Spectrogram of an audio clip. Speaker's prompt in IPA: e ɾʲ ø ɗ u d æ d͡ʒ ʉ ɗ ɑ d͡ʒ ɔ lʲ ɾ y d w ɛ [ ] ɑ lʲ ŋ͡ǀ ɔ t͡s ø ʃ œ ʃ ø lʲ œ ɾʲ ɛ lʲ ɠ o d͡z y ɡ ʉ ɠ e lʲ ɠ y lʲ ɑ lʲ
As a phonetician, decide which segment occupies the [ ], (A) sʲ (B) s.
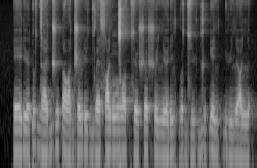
B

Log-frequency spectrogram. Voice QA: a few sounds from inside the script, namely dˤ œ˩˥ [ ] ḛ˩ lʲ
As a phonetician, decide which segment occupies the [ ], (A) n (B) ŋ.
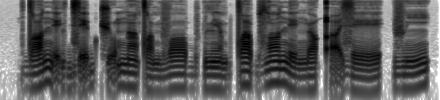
A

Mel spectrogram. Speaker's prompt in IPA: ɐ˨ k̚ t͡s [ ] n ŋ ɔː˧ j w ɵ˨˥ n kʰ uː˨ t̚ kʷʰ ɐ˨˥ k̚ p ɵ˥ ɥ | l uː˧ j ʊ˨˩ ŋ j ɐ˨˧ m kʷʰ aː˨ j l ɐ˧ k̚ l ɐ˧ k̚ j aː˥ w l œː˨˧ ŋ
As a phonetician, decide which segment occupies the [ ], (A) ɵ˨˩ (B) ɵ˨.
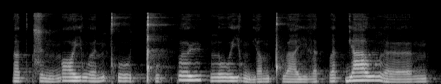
A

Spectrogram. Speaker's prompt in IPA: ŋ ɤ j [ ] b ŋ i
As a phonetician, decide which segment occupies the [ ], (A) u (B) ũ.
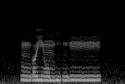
B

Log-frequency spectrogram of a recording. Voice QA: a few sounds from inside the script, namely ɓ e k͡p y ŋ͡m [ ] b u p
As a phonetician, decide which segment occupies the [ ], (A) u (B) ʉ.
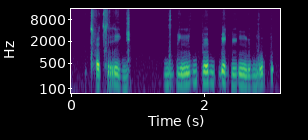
B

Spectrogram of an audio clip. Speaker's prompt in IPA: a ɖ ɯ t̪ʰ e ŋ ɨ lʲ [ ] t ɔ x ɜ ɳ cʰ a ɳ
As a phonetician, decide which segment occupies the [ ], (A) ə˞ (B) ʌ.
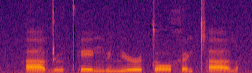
A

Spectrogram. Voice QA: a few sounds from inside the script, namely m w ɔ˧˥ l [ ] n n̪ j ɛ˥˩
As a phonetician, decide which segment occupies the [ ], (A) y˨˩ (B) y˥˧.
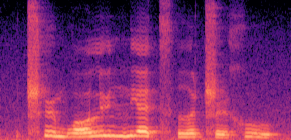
B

